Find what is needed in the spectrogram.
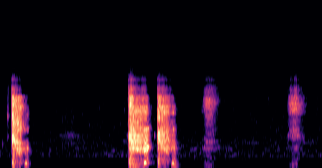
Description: There was this huge tickle in my throat then I kept going for a while lol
